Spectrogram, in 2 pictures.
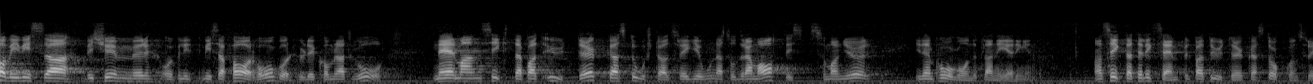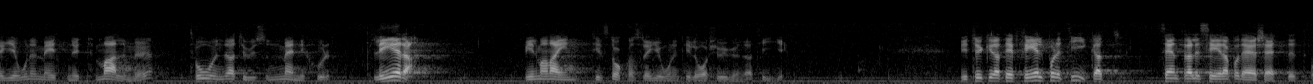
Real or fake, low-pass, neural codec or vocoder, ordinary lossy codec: real; 7.2 kHz; none; none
